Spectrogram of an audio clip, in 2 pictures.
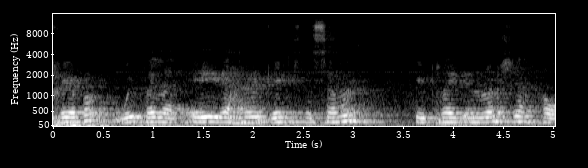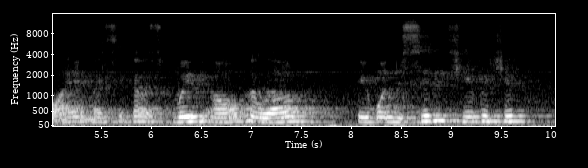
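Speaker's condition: Cerebral palsy; speech

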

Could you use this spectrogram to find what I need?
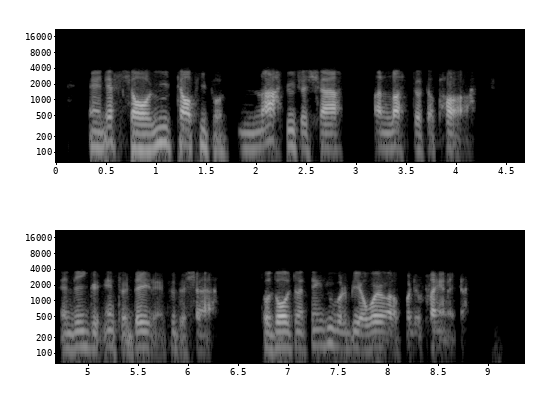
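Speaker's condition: Deafness; born deaf, cochlear implant, relies on lip reading and visual media

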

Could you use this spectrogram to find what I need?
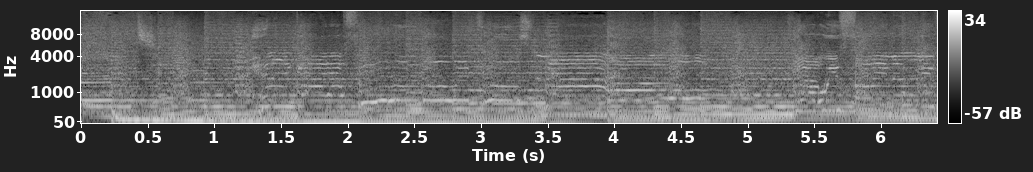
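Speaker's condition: No condition

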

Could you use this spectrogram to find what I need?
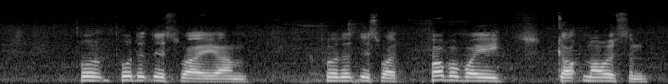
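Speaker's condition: Cerebral palsy; uses wheelchair, on the NDIS with support from disability care workers

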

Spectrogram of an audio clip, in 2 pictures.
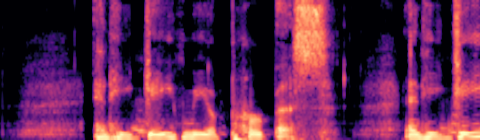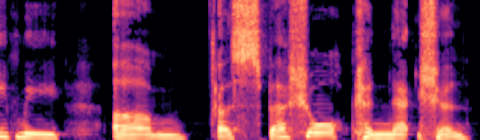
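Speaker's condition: Cleft palate; unable to speak as young child due to palate hole, surgeries gave ability to speak

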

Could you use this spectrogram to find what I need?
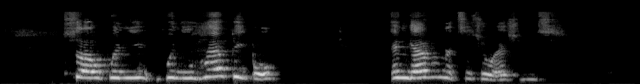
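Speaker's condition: Cerebral palsy; highly mobile

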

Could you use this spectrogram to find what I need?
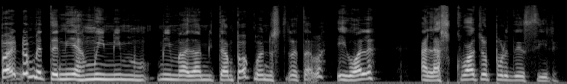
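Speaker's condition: Down syndrome; adult woman

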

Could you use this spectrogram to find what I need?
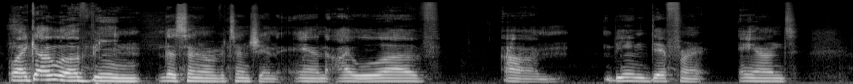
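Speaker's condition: Cerebral palsy, spastic

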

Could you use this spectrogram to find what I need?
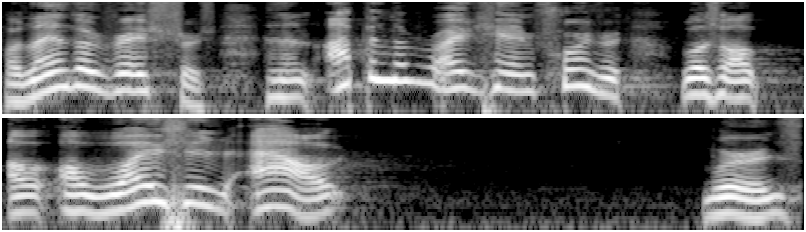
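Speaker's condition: Tongue cancer, jaw reconstruction

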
